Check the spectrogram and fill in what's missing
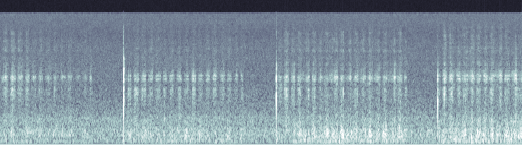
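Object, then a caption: Wooden toy palette and wooden applicator stick. A thin wooden applicator stick pokes and scratches across the solid wooden surface of a small heart-shaped wooden toy makeup palette with painted color squares, held in one hand. Soft, steady scratching with bright, grainy texture runs quietly throughout, broken by three sharp, short taps that die away almost instantly.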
